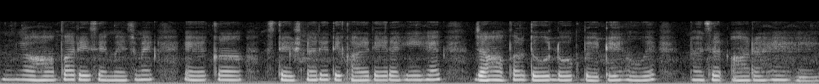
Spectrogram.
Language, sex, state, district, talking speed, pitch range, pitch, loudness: Hindi, female, Rajasthan, Jaipur, 155 wpm, 195-210 Hz, 200 Hz, -17 LUFS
